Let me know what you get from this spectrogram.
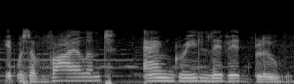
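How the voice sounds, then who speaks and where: A woman's voice: low-pitched, a little slow. An actress playing a cool, shrewd female private detective in an old-time radio mystery, with a dry, probing, self-assured manner. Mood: wry narration. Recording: muffled old radio broadcast under loud music.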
